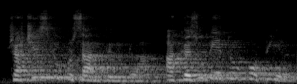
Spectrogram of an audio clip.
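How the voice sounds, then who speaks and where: Priest preaching in a booming, echoey church. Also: male voice, big pitch swings, a little hiss or hum. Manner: impassioned preaching, swings between loud urgency and hushed lows. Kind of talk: sermon. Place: large church. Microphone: distant from the microphone. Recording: very echoey church hall, voice from far off.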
